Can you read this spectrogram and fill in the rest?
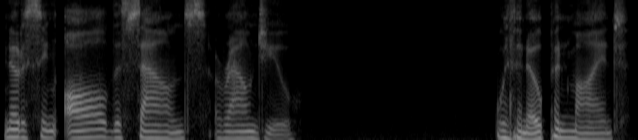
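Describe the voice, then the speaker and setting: A woman leading a guided yoga nidra relaxation in a soft, soothing manner, leaving long pauses between short phrases. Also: a bass voice, fairly even intonation, no room sound, studio quality.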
